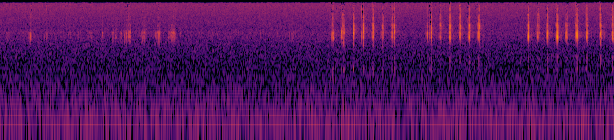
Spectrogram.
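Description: A beaver chews in short runs of rapid, crisp scraping strokes, several bites a second, with brief pauses between runs. A steady low rumble of background noise sits beneath the gnawing.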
